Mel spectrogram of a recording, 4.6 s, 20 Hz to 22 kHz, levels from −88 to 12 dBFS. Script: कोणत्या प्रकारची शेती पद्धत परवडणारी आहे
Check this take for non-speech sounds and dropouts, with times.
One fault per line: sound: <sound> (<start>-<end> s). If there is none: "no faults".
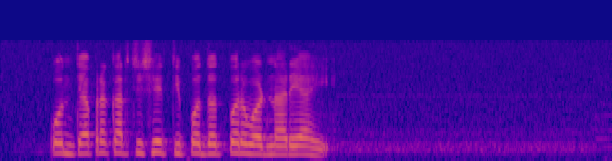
no faults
